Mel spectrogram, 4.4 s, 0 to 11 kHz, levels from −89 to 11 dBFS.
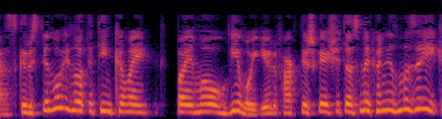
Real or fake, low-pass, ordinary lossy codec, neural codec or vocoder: fake; 7.2 kHz; MP3, 32 kbps; codec, 16 kHz, about 1 kbps, DyCAST, with the encoder's durations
